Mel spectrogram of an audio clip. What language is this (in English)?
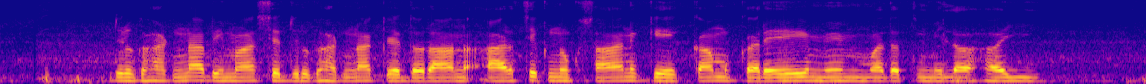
Magahi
